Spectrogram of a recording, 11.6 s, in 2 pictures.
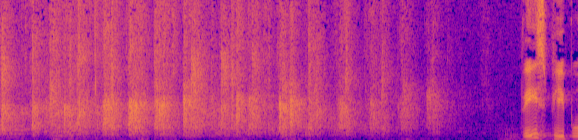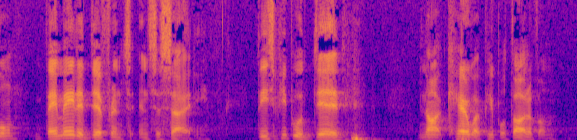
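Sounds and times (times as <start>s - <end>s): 
applause: 0.0s - 4.6s
speech: 5.2s - 9.4s, 10.0s - 11.5s.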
